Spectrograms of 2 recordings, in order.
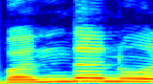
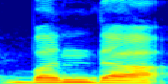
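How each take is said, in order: First: The word ends with the full final syllable. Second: The final syllable is dropped from the word. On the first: "ಈ ಬಂದನು ಅನ್ನೋ ಕಡೆ" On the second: "ಕೊನೆಯ ಅಕ್ಷರ ಬಿಟ್ಟು ಹೋದ್ರೆ"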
